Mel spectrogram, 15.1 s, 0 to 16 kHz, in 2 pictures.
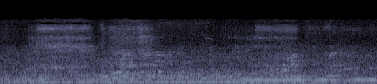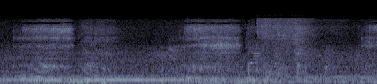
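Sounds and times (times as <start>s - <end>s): man snoring: 0.6s - 3.1s, 7.8s - 10.0s, 11.2s - 13.8s, 14.7s - 15.0s.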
